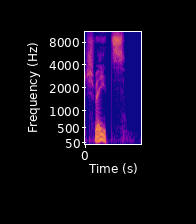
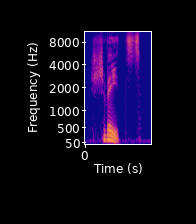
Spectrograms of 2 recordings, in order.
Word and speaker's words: Schweiz: Att du kunde uttala landet Schweiz. Så får du säga efter mig 3 gånger nu. Schweiz. Schweiz. – Schweiz.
